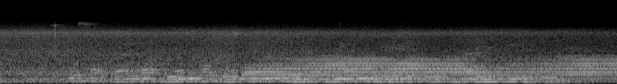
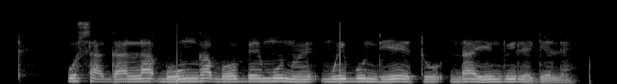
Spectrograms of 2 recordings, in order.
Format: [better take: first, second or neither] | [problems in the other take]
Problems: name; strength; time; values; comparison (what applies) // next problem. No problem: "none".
second | background sound (Train); 1 dB above the speech // room echo; dies away in 0.8 s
